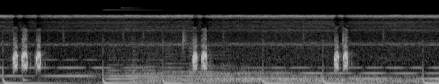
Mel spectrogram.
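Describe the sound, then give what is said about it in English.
A male purple frog gives short, clucking double-pulsed mating calls to attract mates during monsoon season, three bursts spaced evenly about every one and a half seconds, heard clearly over a steady low background hum. “During this time, males will attract mates with a call that has been compared to the sound of a chicken clucking.”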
